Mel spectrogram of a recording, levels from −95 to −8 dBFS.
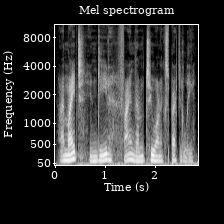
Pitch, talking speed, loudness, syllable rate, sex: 115 Hz, 145 wpm, -18 LUFS, 4.8 syllables/s, male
